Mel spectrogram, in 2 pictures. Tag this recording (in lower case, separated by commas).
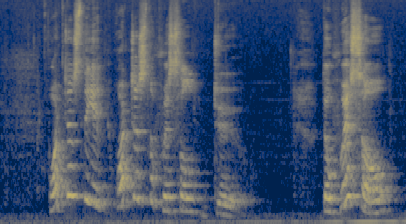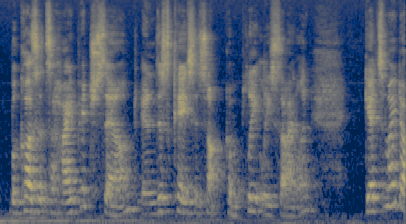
speech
